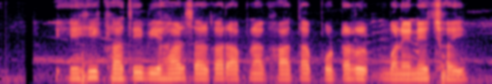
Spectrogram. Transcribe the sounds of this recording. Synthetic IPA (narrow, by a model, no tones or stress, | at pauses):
jeɦikʰaːt̪ibɪɦaːɾsəɾkaːɾəpnakʰaːt̪apoːʈəɾlbəneːnet͡ʃʰaːiː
